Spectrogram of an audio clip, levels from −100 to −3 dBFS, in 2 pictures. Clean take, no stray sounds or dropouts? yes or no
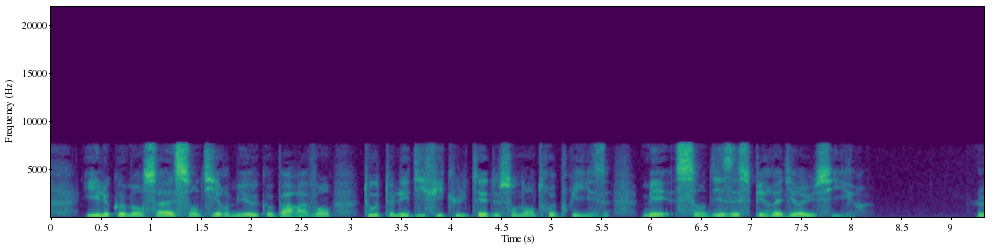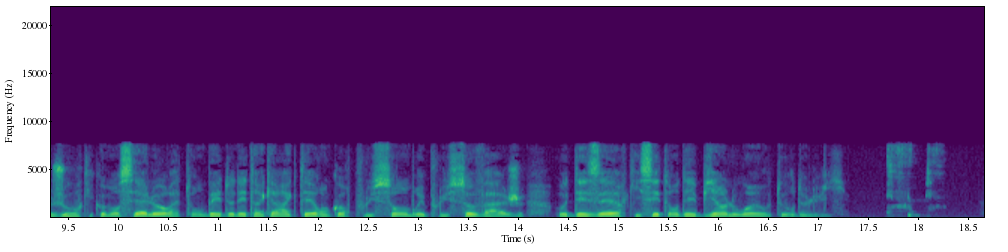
no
